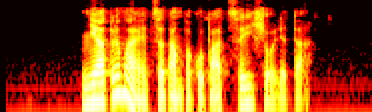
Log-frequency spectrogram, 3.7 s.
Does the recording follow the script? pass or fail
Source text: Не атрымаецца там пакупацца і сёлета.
pass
